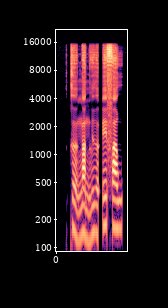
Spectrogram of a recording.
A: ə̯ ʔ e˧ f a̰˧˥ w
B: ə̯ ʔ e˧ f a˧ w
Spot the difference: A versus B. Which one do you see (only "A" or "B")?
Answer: B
